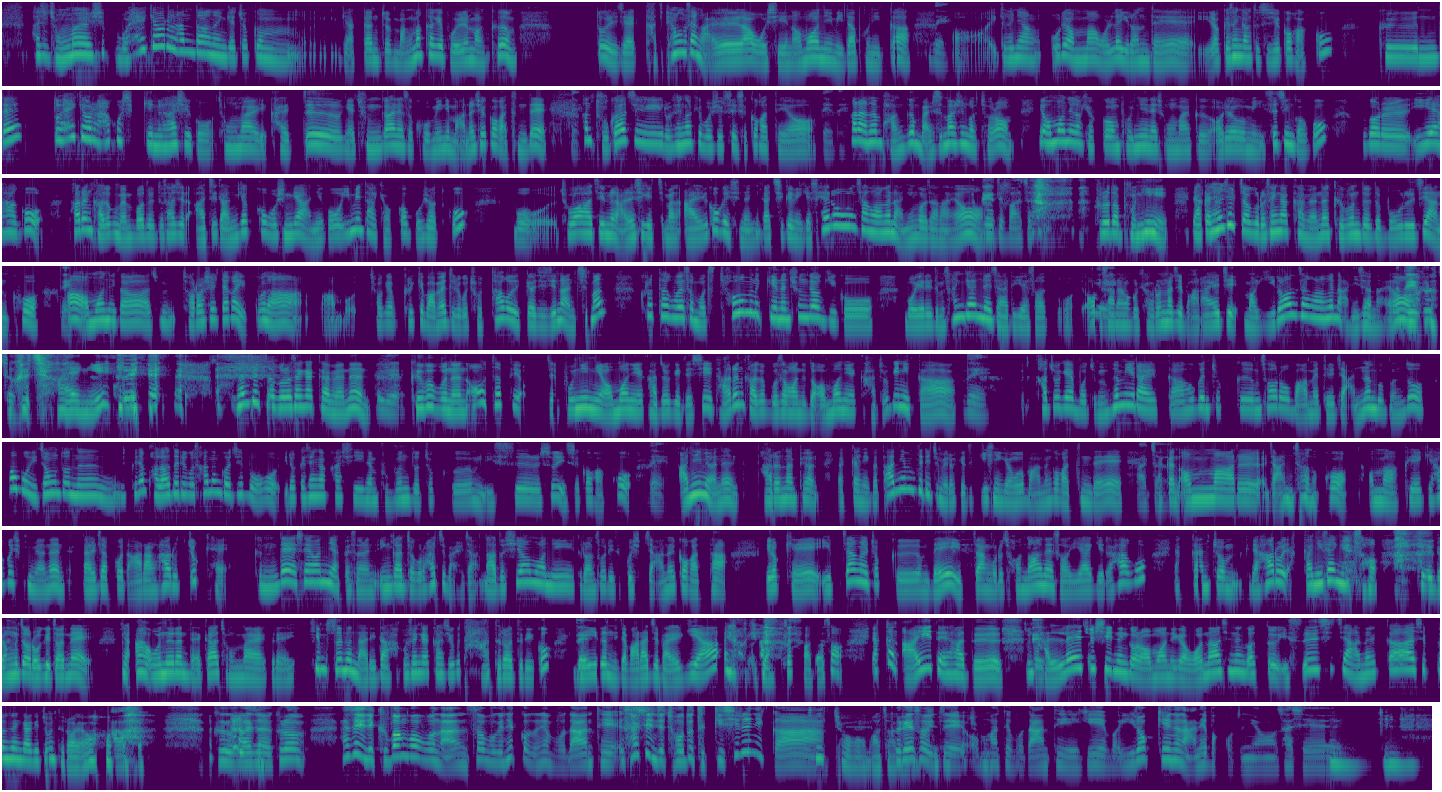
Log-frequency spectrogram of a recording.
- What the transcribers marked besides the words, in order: other background noise; laughing while speaking: "맞아요"; laugh; laughing while speaking: "보니"; laugh; laughing while speaking: "그렇죠. 네"; laugh; tapping; laugh; laughing while speaking: "희생해서"; laugh; laughing while speaking: "이렇게"; laughing while speaking: "아"; laugh
- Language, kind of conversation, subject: Korean, advice, 대화 방식을 바꿔 가족 간 갈등을 줄일 수 있을까요?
